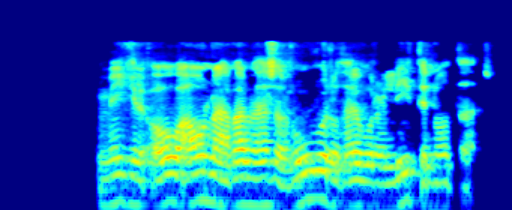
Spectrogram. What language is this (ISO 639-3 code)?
isl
